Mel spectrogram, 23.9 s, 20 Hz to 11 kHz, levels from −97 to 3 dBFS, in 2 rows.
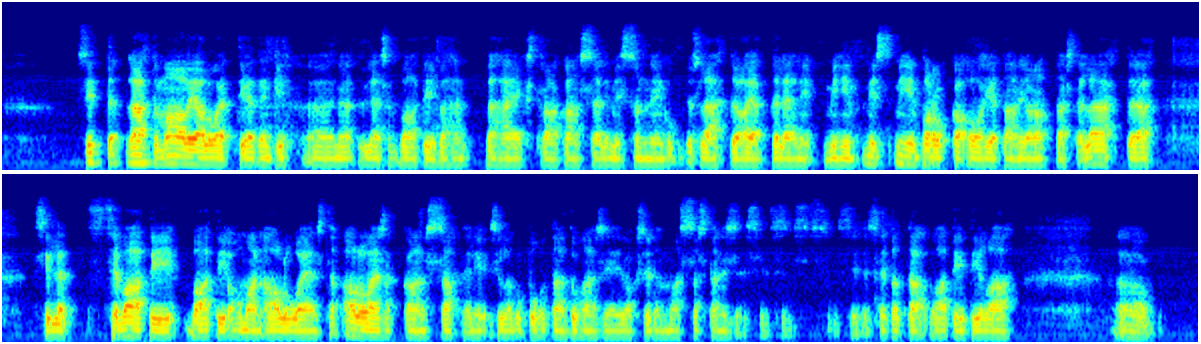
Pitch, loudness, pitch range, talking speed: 90 Hz, -31 LUFS, 90-95 Hz, 135 wpm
